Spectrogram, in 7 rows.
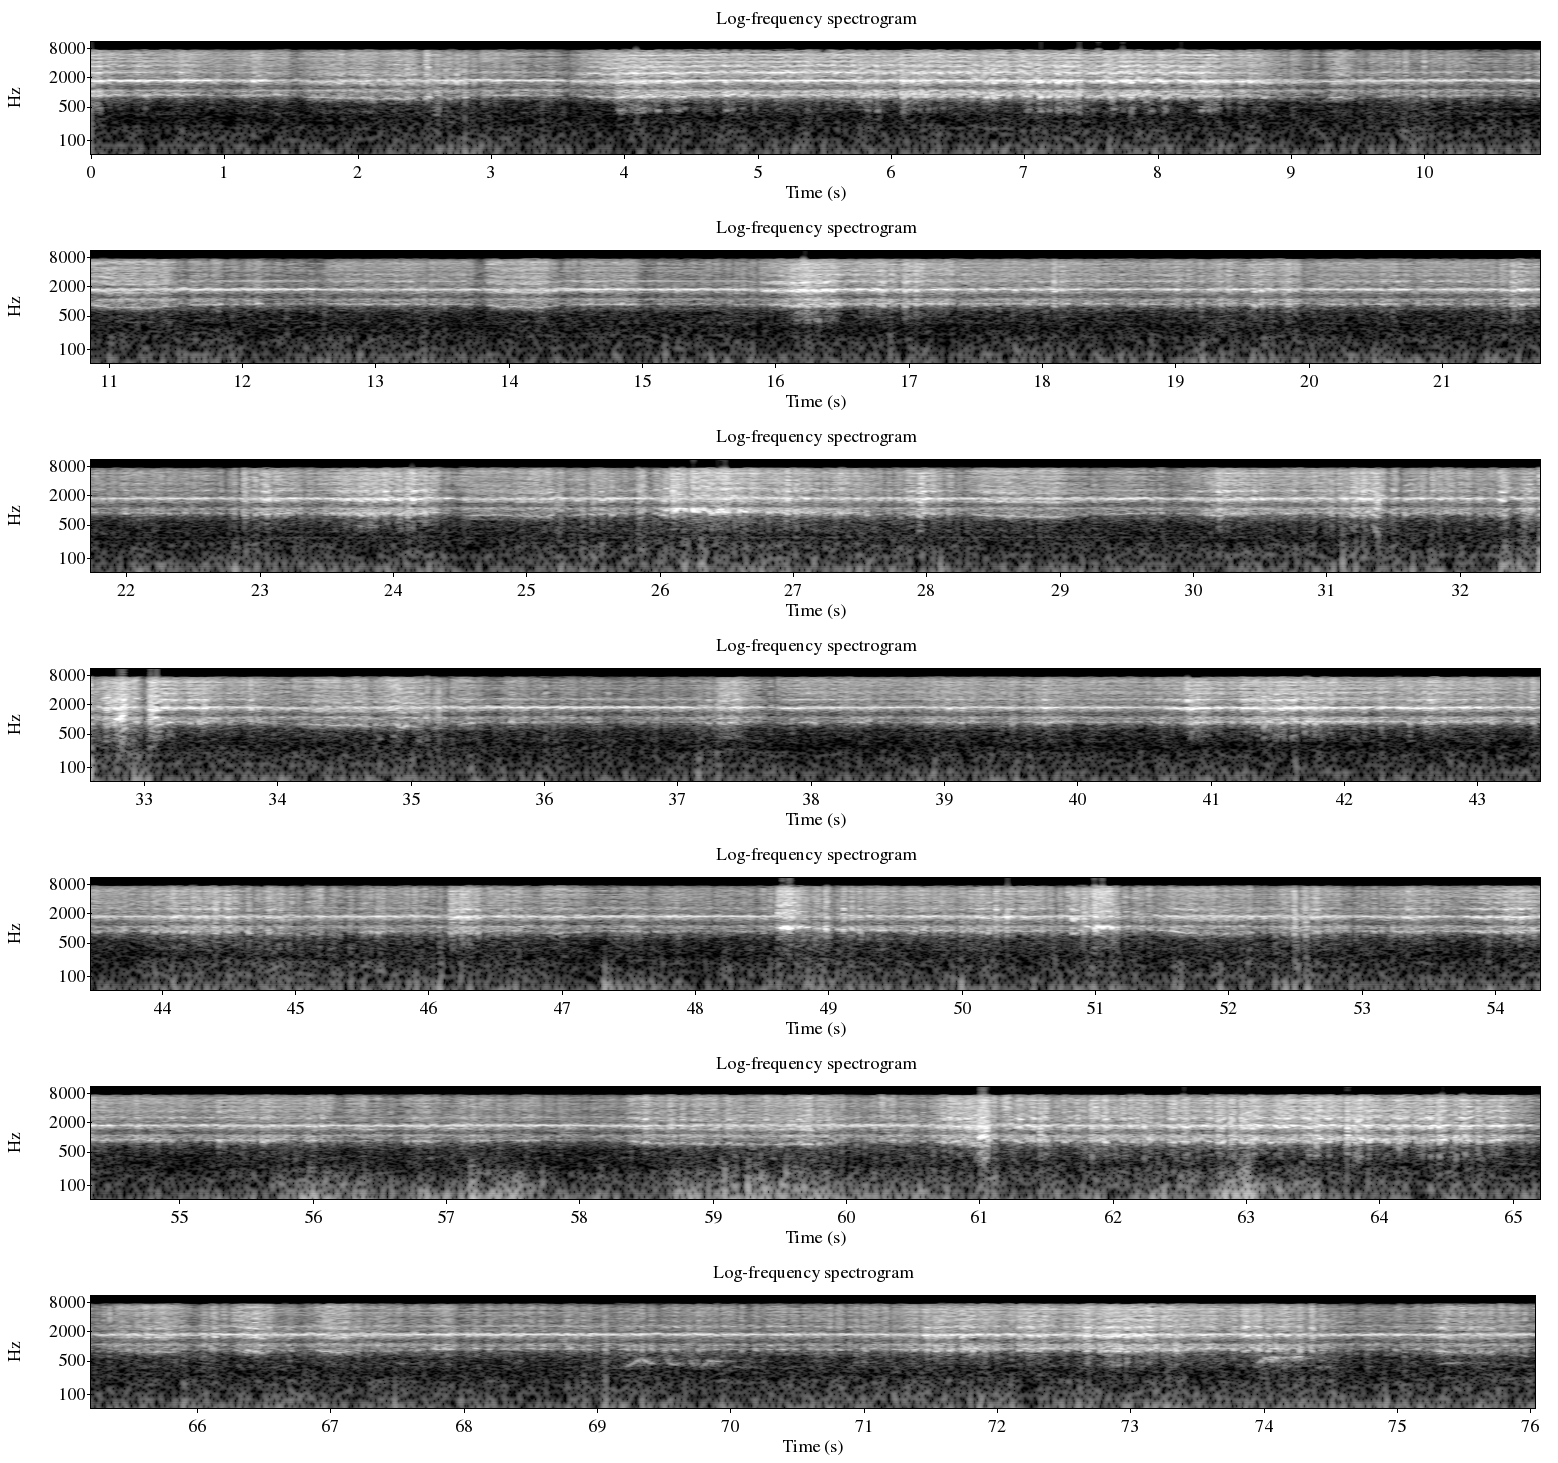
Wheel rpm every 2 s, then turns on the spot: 220, 220, 200, 190, 210, 230, 230, 230, 230, 240, 230, 230, 220, 240, 220, 230, 220, 220, 230, 230, 230, 230, 230, 230, 240, 240, 230, 230, 230, 220, 230, 210, 220, 220, 230, 230, 230, 230.
none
